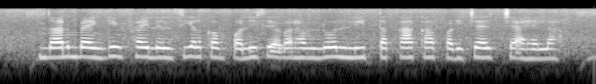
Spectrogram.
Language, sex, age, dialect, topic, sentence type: Bhojpuri, female, 18-24, Northern, banking, question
